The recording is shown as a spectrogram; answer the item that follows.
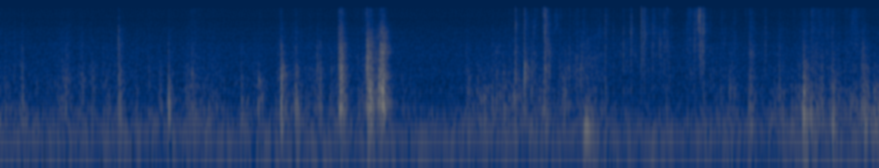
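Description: Cardboard advent-calendar door being pried open and the packaged item inside pulled out: a series of crinkling, tearing crackles, densest around the middle and again near the end.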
